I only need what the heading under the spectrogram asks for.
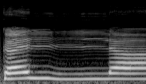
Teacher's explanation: تو اس فتحہ کی حرکت کو 1 کاؤنٹ ادا کریں گے، اور اس لام کے ساتھ اس کاف کو ٹائٹلی جوائن کریں گے، کیونکہ لام کے اوپر آپ کو تشدید نظر آ رہی ہے۔ تشدید کا مطلب ہے ٹائم ٹیکنگ کریں گے۔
